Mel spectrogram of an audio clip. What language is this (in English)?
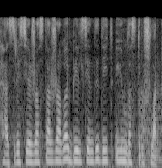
Kazakh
